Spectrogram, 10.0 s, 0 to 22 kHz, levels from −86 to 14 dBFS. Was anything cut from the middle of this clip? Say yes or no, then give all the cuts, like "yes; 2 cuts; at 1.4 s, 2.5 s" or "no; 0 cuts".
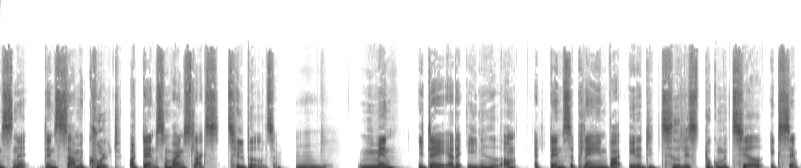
yes; 3 cuts; at 1.6 s, 2.8 s, 4.2 s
